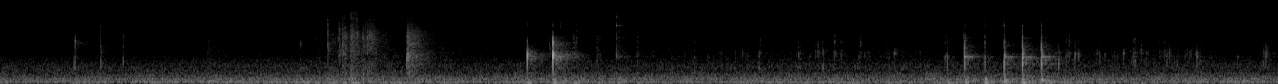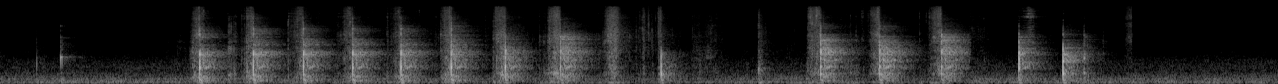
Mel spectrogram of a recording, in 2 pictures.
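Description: A wooden spoon stirs sauce in a glass bowl with a few light clicks. About halfway in, a kitchen knife starts chopping cabbage on a wooden cutting board, about two strokes a second, in two runs with a short pause between.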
